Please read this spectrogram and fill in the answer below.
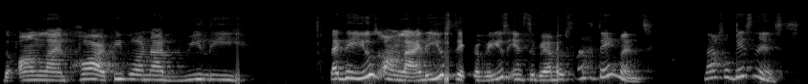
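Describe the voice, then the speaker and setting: A woman from the Netherlands with a Dutch accent, hosting a podcast in a chatty, animated way with many fillers and frequent laughs. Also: a little high, moderate pace. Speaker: podcast host. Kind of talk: casual conversational chat. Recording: echoey room.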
